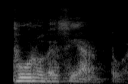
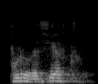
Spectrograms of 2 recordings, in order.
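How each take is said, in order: First: "Puro desierto" whispered, slowly; hushed slow whisper of "Puro desierto". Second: Said in the usual way. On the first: Shown as a demonstration. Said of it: "Puro desierto (said first aloud)". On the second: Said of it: "Puro desierto (repeated whispered)".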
